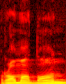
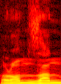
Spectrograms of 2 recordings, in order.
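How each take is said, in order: First: The middle consonant is a d sound. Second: The middle consonant is a z sound. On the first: It follows the Arabic pronunciation. "রমাদান বললে আরবি প্রনাউন্সিয়েশনে বললাম" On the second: It follows the Persian pronunciation. "রমজান বললে ফার্সি প্রনাউন্সিয়েশনে বললাম"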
